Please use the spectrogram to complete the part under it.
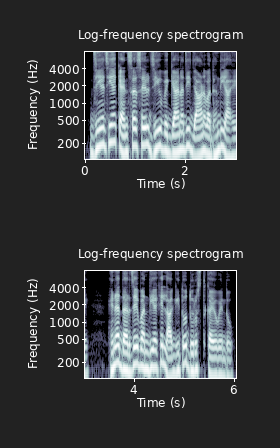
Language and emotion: Sindhi, neutral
